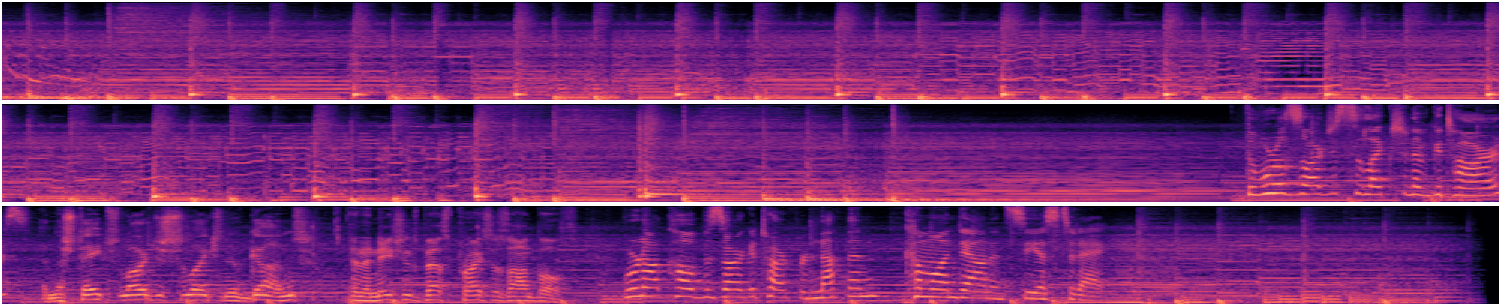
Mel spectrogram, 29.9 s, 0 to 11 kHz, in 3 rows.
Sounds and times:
Guitar: 0.0s - 29.9s
Speech: 18.3s - 27.4s.

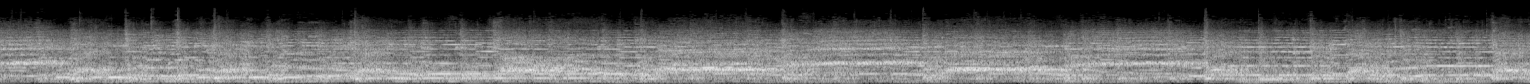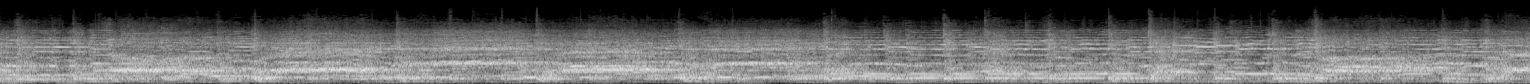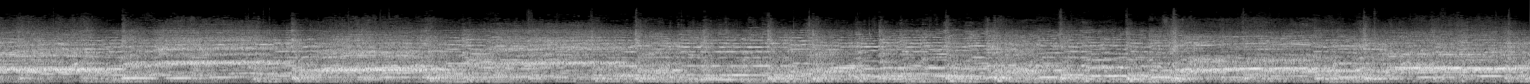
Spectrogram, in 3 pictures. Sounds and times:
Music: 0.0s - 45.9s
Singing: 0.0s - 45.9s.

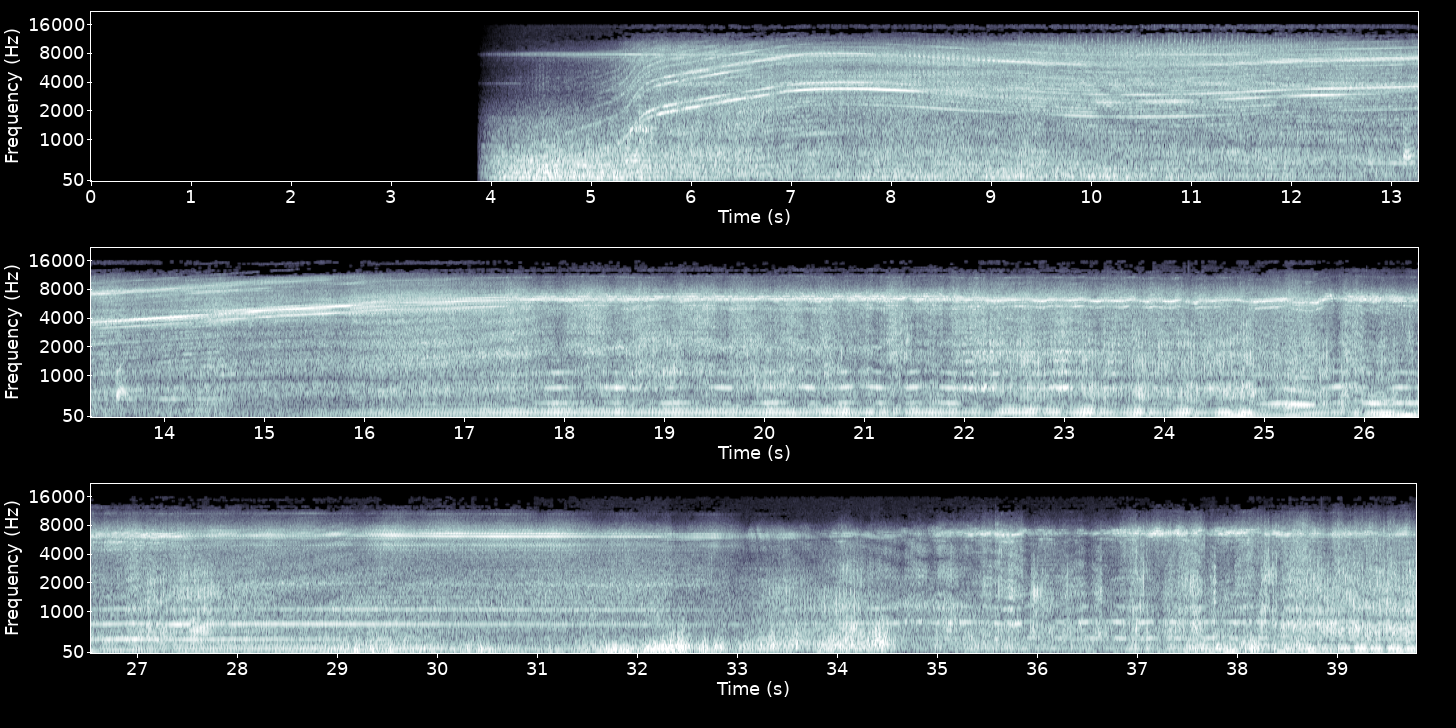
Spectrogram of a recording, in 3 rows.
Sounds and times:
Outside, rural or natural: 3.9s - 39.7s
Speech: 11.9s - 14.5s, 25.0s - 25.8s.

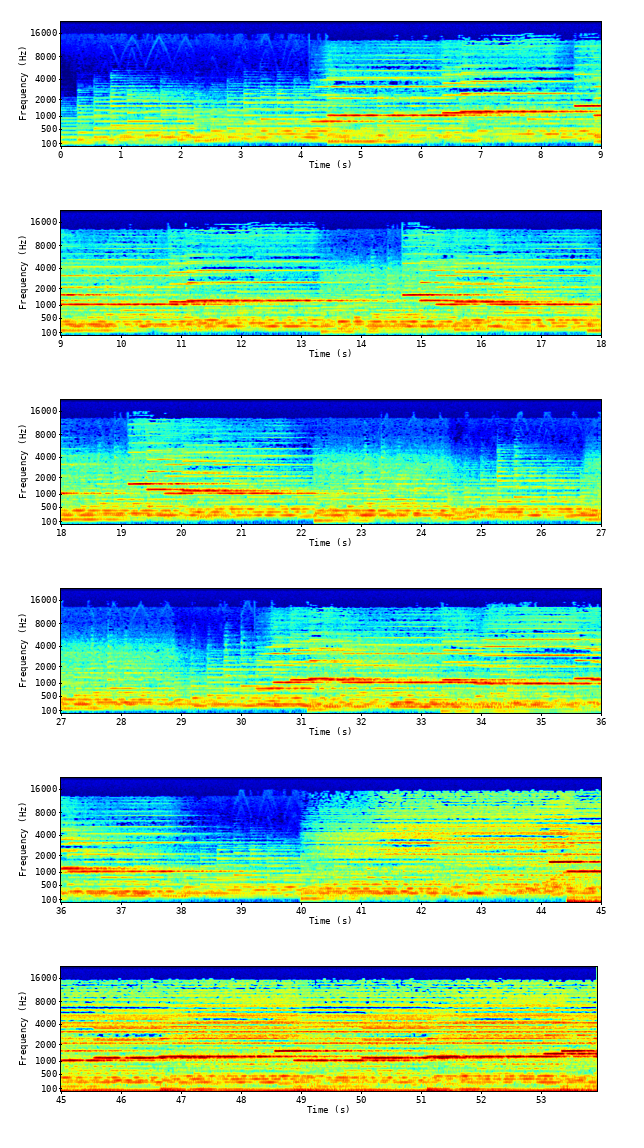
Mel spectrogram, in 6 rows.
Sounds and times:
Background music: 0.0s - 53.9s.

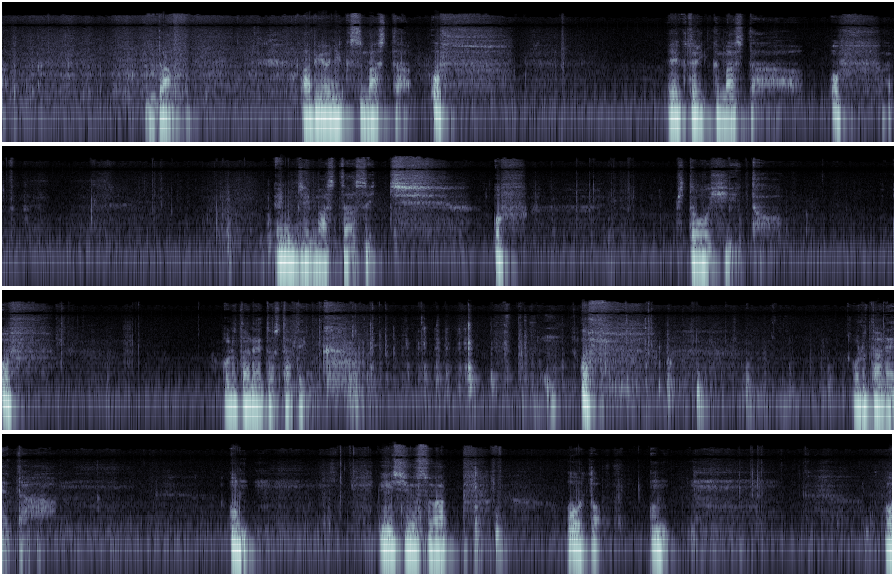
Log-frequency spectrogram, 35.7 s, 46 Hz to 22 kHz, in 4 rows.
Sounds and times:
Speech: 1.4s - 1.9s, 3.0s - 4.6s, 6.6s - 9.0s, 11.6s - 14.2s, 15.6s - 16.8s, 17.8s - 18.3s, 20.0s - 21.4s, 26.3s - 27.4s, 29.0s - 29.3s, 30.5s - 31.7s, 32.4s - 33.5s.

